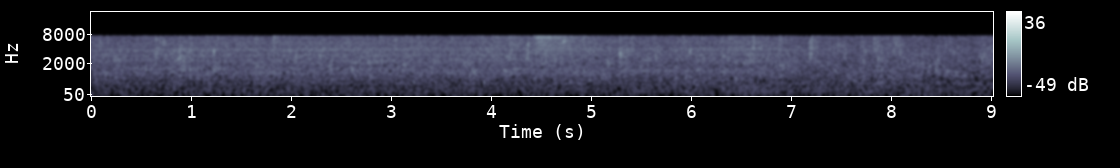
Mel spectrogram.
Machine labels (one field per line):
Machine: pump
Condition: normal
